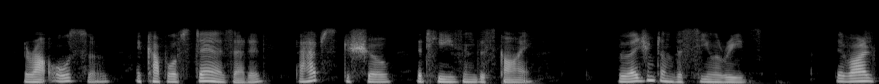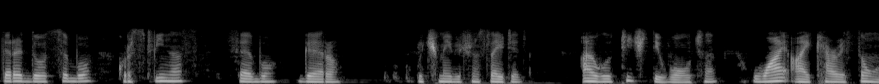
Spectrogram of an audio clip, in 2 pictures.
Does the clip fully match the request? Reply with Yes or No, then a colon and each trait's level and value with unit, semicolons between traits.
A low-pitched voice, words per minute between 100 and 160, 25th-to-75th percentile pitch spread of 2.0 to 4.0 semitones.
Yes: low, 130 Hz; average, 155 wpm; average, 3.4 semitones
